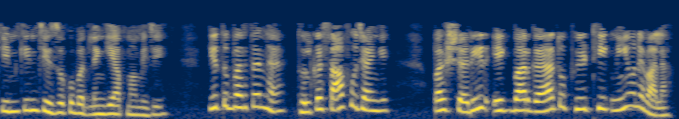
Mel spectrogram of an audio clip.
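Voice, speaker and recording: A woman's voice: sits high, expressive, brisk, no room sound, dull audio, pitched above the performer's own voice. Woman acting a smug, scheming young daughter-in-law. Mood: defensive. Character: scheming, self-satisfied young daughter-in-law cutting corners in the kitchen.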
